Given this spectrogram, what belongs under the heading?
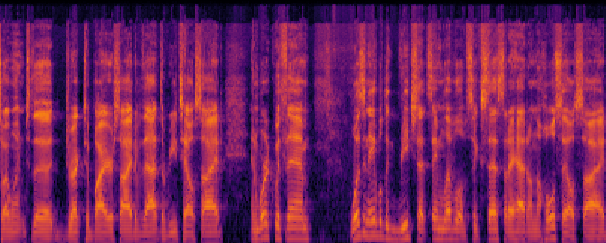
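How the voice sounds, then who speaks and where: Here a man speaks in an American accent at a fairly quick pace. His pitch is fairly low with ordinary variation, on a very clean recording with a silent background. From California (San Diego). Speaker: mindset and performance coach. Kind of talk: interview.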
